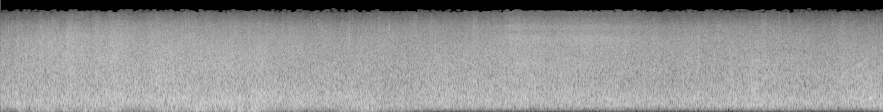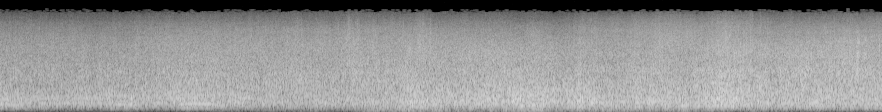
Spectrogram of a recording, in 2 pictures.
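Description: Ocean surf washing and breaking in a steady rush, with a faint pitched hum a little past the middle.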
